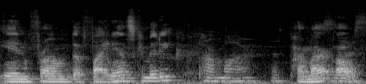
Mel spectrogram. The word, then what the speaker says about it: Parmar: Parmar.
